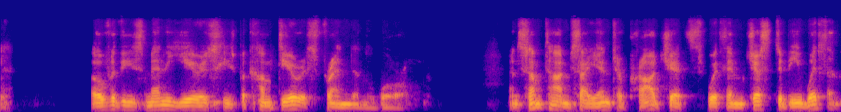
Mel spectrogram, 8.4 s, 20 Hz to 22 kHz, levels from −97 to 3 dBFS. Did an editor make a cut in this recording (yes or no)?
yes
